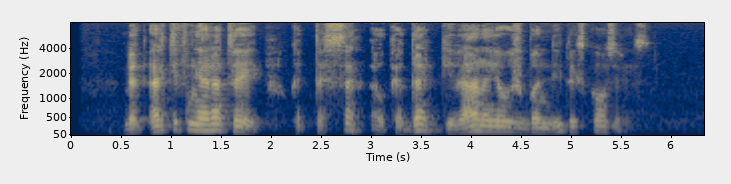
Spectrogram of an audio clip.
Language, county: Lithuanian, Kaunas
